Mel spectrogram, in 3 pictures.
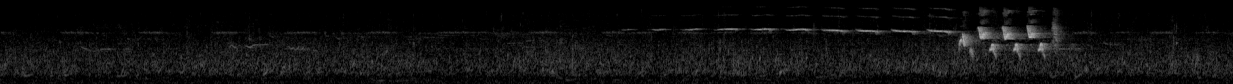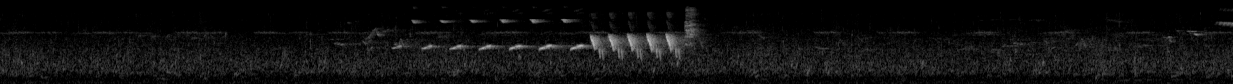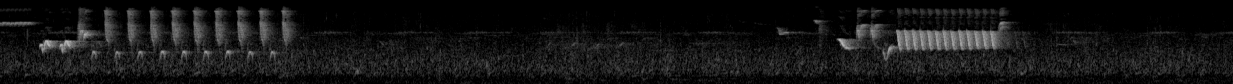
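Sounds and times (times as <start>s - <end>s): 
nightingale song: 6.2s - 10.7s, 16.0s - 19.4s, 24.0s - 27.7s, 32.4s - 34.8s.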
